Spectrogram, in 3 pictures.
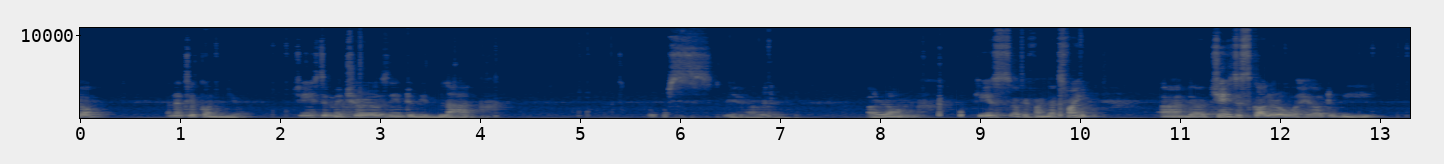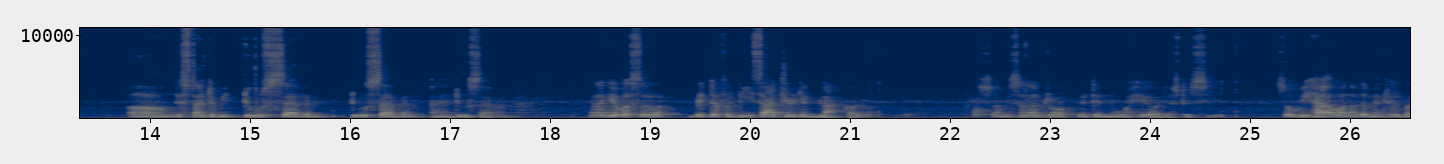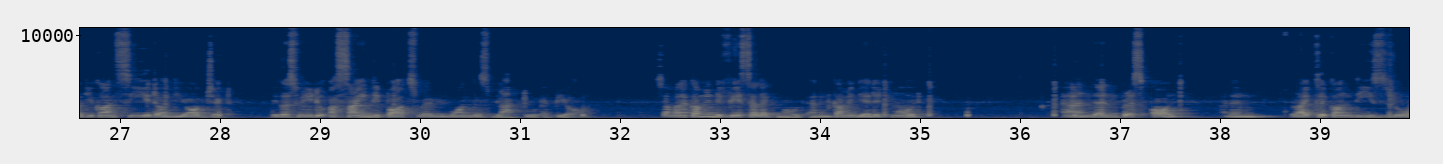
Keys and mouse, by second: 9.0-12.3 middle drag, 9.5 z, 12.3-26.8 drag, 26.8 z, 27.3 middle click, 28.9 middle click, 29.2 Tab, 33.3-35.5 drag, 35.5-38.9 middle drag, 38.9-39.8 right drag.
